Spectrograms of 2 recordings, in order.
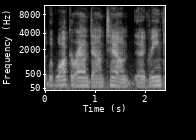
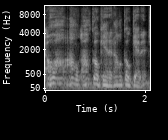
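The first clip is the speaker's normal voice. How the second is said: meek placating man; 3 semitones higher, 5 dB quieter than usual. Retold or imitated. Reedy guy placating.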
